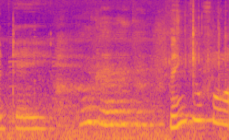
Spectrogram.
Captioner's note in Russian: смеется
